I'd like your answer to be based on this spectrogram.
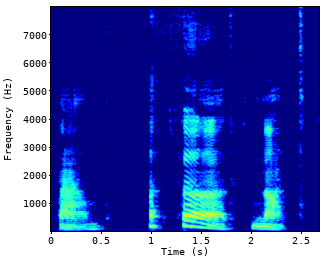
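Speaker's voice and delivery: usual speaking voice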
